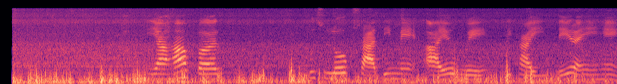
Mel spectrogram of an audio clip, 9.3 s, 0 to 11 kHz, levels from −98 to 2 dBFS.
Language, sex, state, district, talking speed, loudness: Hindi, female, Madhya Pradesh, Dhar, 80 wpm, -21 LUFS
